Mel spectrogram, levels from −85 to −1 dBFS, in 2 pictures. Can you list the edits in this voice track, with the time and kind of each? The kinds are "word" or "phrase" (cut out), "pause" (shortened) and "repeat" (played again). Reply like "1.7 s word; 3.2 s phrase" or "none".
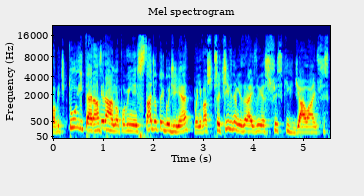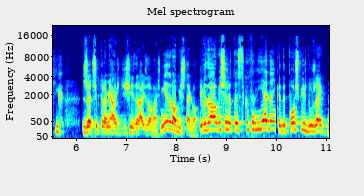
1.0 s word; 3.7 s word; 10.0 s word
